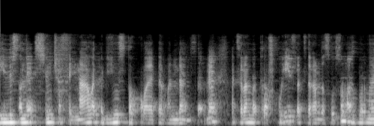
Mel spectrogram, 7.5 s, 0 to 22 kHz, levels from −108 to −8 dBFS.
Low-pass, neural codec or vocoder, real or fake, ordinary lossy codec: 7.2 kHz; codec, 44.1 kHz, 1.7 kbps, Pupu-Codec; fake; Opus, 64 kbps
